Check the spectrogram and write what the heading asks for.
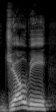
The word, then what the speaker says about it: Joby: My stock of the week is Joby, and not just because it rhymes with Toby.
